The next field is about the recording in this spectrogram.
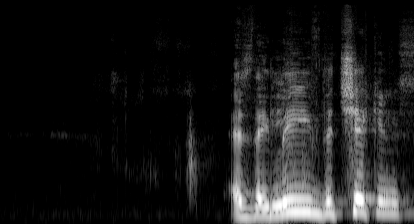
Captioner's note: pages rustling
